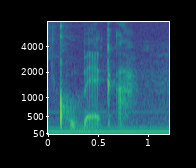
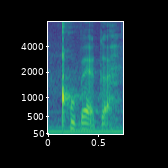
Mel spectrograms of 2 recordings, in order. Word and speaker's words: Qhubeka: If that is Zulu, it would be pronounced as Qhubeka. Qhubeka.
